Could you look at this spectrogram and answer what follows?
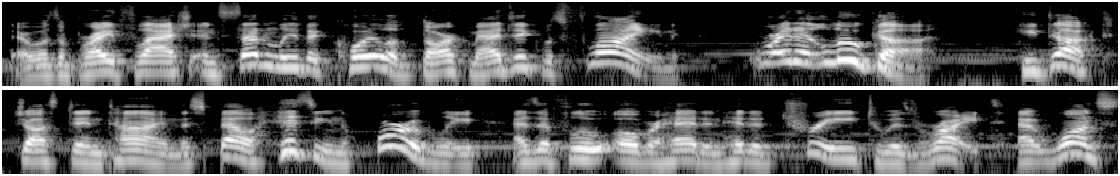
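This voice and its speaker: A man's voice: a little high, sharp tone. A man giving a theatrical, emphatic dramatic reading of a fantasy story as a storyteller.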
